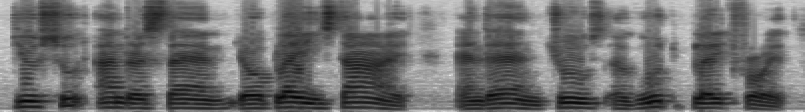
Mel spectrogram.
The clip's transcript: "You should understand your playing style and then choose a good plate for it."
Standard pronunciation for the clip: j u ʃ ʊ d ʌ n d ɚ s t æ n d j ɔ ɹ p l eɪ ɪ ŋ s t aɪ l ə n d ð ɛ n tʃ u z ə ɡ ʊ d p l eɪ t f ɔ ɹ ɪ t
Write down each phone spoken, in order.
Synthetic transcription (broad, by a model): j u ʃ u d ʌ n d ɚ s t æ n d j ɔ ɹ p l eɪ ɪ ŋ s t aɪ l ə n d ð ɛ n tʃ u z ə ɡ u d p l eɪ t f ɔ ɹ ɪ t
